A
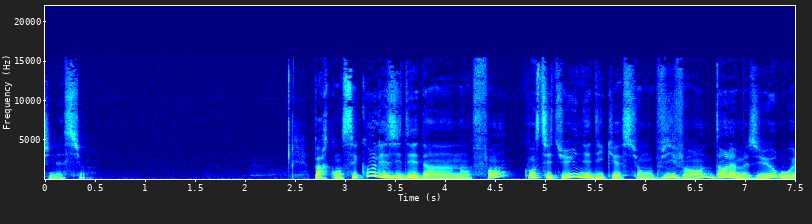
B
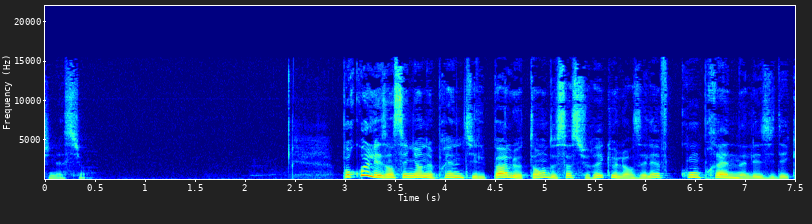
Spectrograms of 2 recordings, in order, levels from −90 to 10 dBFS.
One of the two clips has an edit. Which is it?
A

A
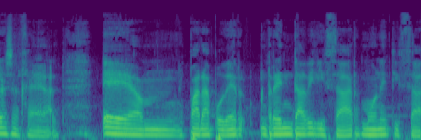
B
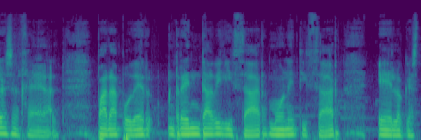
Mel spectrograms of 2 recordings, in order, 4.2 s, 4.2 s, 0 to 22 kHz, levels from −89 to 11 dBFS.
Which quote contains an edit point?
B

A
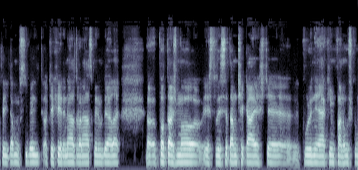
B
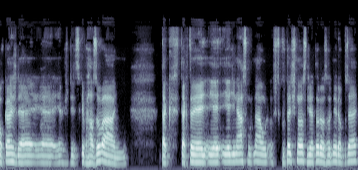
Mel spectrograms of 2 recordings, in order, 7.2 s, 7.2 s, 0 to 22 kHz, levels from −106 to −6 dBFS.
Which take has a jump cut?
B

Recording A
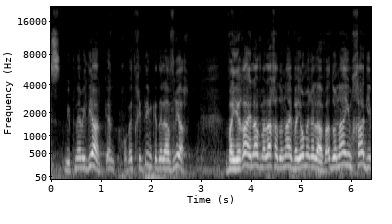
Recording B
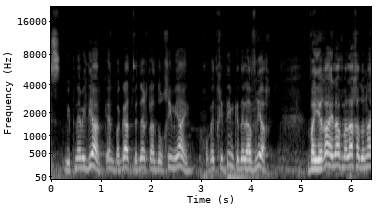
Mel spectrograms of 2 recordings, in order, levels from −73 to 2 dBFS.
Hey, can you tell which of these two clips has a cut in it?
A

